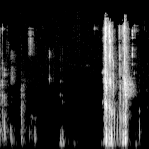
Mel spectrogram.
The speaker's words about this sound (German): Jetzt. Ich hätte gern das. Nee, warte, warte. Ich ja. möchte das Knacken des Schokofreshes in deinem Mund bitte dokumentiert.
